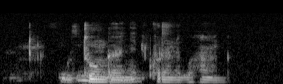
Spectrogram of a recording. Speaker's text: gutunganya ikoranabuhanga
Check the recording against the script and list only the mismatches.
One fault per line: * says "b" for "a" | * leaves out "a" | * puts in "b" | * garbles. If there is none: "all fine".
all fine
